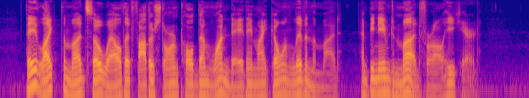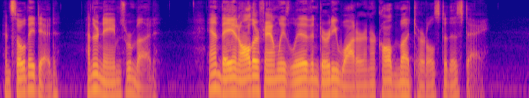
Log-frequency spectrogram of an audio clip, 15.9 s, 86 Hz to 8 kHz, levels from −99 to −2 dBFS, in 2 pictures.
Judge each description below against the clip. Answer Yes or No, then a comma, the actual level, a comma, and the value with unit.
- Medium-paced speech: No, fast, 210 wpm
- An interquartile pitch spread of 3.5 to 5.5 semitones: Yes, average, 3.9 semitones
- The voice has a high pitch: No, very low, 95 Hz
